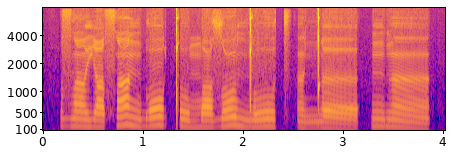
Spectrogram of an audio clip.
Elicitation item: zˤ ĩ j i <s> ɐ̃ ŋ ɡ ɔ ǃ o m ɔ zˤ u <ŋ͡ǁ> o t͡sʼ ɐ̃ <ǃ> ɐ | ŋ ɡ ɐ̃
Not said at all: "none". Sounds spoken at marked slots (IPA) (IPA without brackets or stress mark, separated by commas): sˤ, ŋ͡ǃ, ŋ͡ǃ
